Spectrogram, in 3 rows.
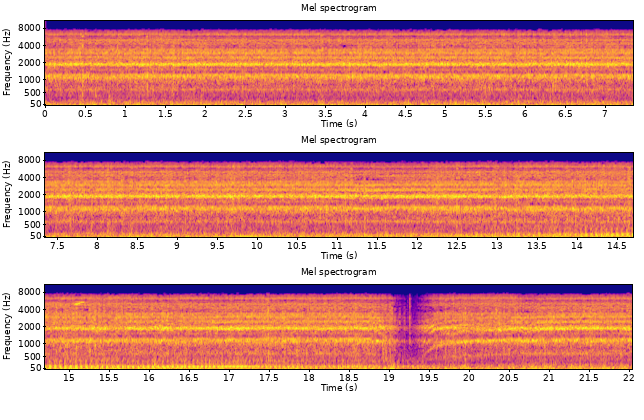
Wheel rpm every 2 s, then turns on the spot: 160, 160, 160, 160, 160, 160, 160, 160, 160, 110, 160.
none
